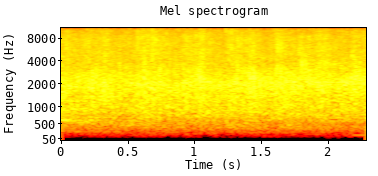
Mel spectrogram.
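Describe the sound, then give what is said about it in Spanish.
An audience claps hands during a bilingual church service, producing a dense, steady wash of applause that stays even in loudness throughout, with no pauses. “Let's clap our hands into him and bless his name.”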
